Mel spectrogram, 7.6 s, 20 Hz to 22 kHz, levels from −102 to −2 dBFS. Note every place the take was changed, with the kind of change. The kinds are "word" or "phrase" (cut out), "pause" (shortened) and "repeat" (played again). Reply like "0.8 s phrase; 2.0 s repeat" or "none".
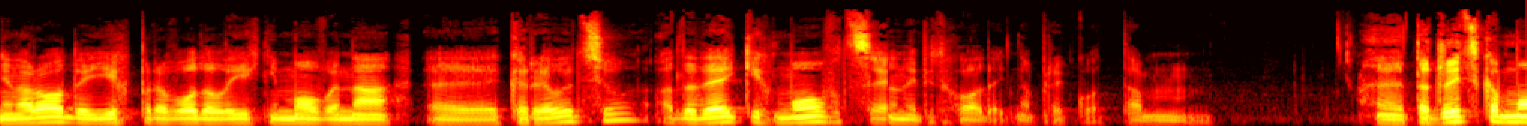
2.0 s pause; 4.4 s word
